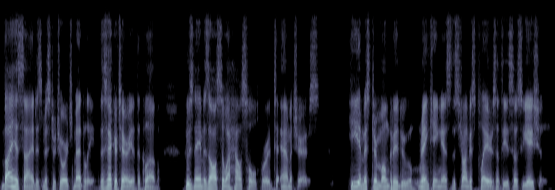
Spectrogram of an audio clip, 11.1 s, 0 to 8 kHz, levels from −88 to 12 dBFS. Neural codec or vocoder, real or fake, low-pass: autoencoder, 48 kHz, 32 numbers a frame, DAC-VAE, trained on Japanese speech; fake; 7.2 kHz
